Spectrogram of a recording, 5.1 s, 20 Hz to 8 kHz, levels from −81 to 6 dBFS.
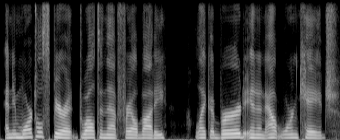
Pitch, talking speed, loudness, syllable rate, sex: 185 Hz, 175 wpm, -16 LUFS, 4.4 syllables/s, female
